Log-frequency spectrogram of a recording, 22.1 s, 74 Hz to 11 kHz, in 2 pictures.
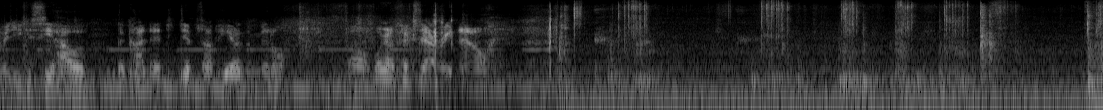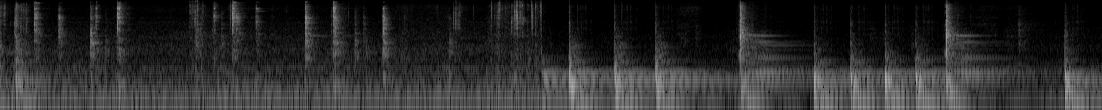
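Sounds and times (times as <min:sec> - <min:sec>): engine idling: 0:04.9 - 0:22.0
ratchet wrench clicking: 0:05.7 - 0:06.6, 0:07.6 - 0:10.1.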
